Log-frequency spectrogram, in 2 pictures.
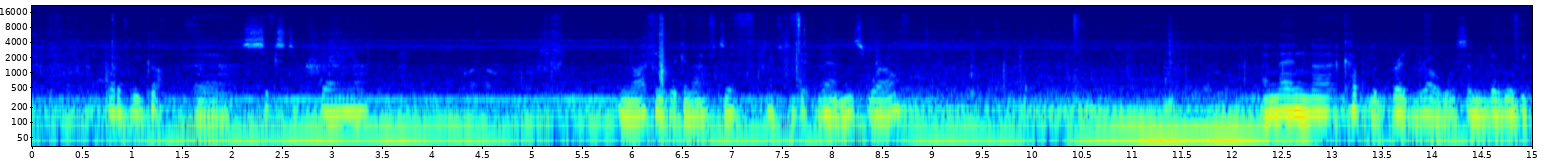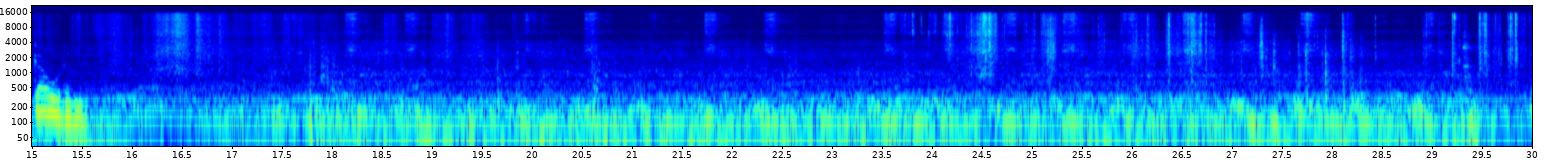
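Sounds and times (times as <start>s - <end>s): steady low hum: 0.0s - 30.0s
rustles and clicks: 15.3s - 20.0s, 23.6s - 30.0s.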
